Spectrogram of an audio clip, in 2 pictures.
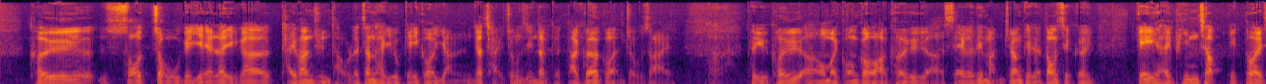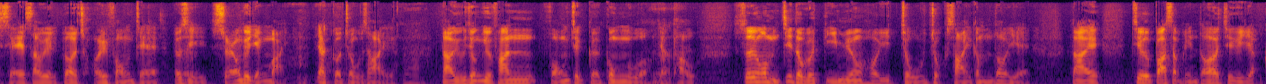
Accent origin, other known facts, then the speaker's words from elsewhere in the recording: Macau; 因為他對澳門咁熟，譬如松山啊嗰啲，我都是細個嗰度長大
